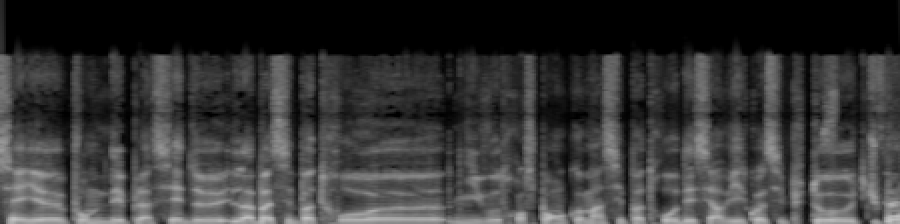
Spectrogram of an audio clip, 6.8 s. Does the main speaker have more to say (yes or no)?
no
